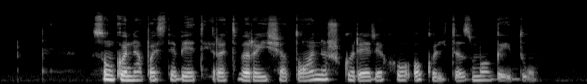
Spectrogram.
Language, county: Lithuanian, Šiauliai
